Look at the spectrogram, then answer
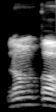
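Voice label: "kelongkong", Malay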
